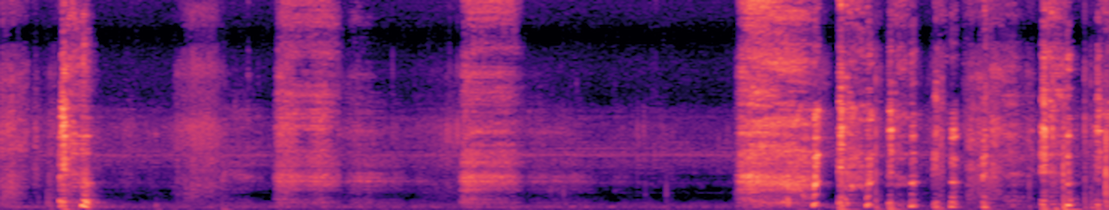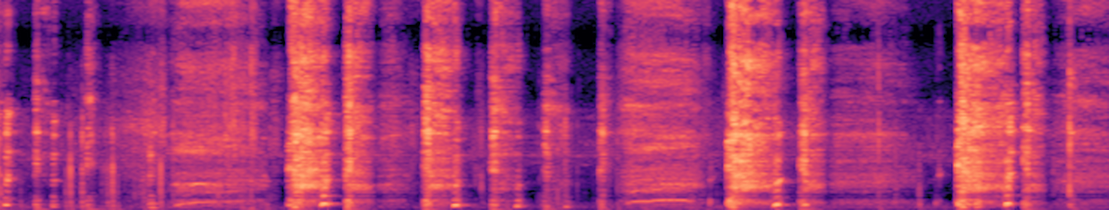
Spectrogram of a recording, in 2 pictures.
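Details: Sudden-onset, unexpectedly long nonstop coughing fit that kept worsening, bringing tears and constant position changes: quiet at first, then a long run of harsh coughs with gasping breaths, building without letup; prolonged coughing fit.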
